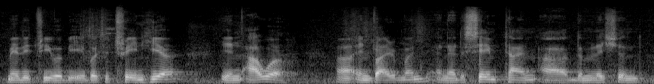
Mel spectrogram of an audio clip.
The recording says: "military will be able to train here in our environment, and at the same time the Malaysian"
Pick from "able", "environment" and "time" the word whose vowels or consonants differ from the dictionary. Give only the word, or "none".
none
